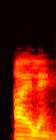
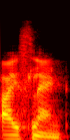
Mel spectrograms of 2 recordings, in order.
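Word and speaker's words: island: उसके बाद आइलैंड, ये हम पढ़ चुके हैं क्योंकि एस एल से पहले साइलेंट होता है मोस्टली, तो इट्स आइलैंड, नॉट आइसलैंड.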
